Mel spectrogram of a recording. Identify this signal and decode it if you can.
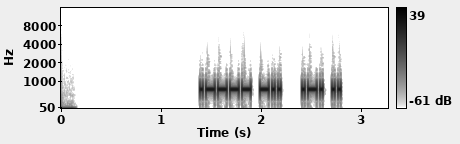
Morse code, heard as a keyed tone, about 37 wpm, 700 Hz. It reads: 1D RI
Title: Field Day Exchanges - 40wpm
